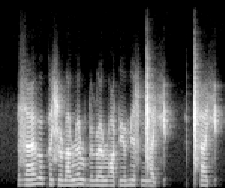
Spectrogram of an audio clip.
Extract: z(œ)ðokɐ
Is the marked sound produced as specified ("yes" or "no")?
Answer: no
